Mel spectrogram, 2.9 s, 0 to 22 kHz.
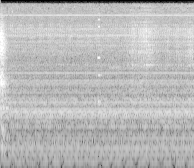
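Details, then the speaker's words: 1976 General Electric Q174461 washer motor, 1/2 hp, 1725 rpm, running unloaded on the bench at 7.1 A, 118-119 V, about 215 W, 847 VA: steady, even hum with smooth high whir, no rubbing, knocking or grinding; healthy. "the volt ampers is way higher than the number of watts because it's just sitting here idling"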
